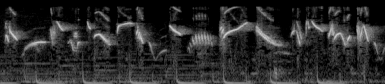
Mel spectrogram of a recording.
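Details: Black-throated Canary song in fast, tight gacor style, used as a training master for contest birds: rapid high whistled slurs and chirps, rising and falling, in quick bursts about every quarter second, with a faint low hum beneath.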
